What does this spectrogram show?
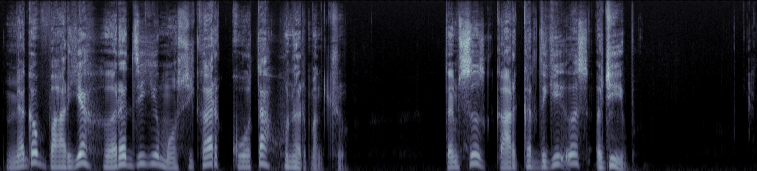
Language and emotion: Kashmiri, surprised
